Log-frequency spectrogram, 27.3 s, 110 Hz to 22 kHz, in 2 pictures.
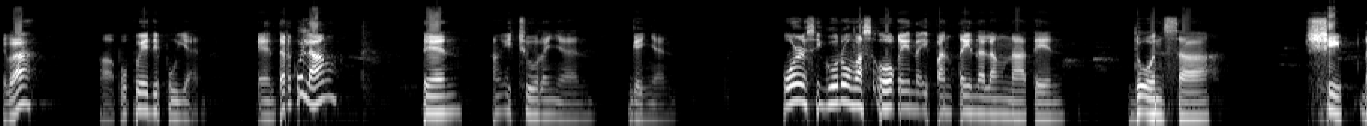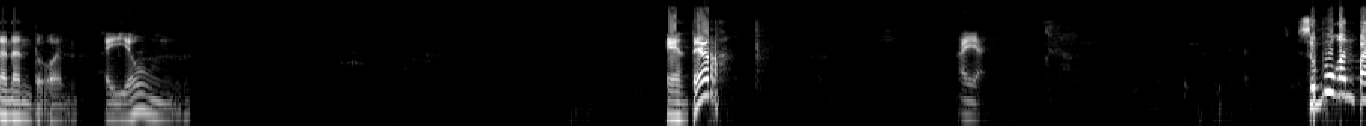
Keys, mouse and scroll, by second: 0.4-1.1 drag, 2.9 Return, 4.0 click, 7.8 ctrl+z, 9.5 ctrl+t, 10.3-12.0 drag, 13.9-15.0 drag, 15.7-17.3 drag, 18.8 Left, 20.7 Return, 21.1 Return, 23.0-23.5 alt+scroll up 2, 23.5 alt+scroll down 2, 26.8 click.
